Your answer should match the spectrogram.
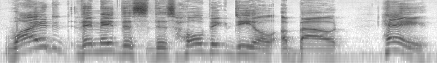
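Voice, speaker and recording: A man hosting a casual film discussion, talking in an animated way and acting out mock quotes as he goes. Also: on the high side, takes it slowly. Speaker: talk show host.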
